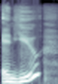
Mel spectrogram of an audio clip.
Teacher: Notice the rising intonation on and you? This shows she's genuinely interested.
